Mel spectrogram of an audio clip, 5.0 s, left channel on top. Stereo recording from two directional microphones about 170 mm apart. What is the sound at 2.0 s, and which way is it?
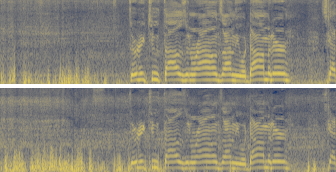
Speech, 30° left (ahead or behind).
